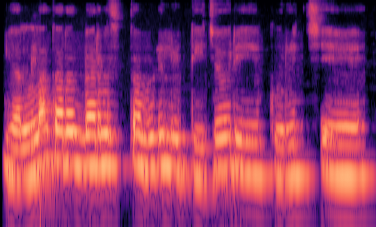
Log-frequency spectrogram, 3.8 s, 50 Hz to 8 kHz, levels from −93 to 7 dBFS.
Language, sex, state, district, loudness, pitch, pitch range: Kannada, male, Karnataka, Dharwad, -15 LUFS, 175 Hz, 160-195 Hz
